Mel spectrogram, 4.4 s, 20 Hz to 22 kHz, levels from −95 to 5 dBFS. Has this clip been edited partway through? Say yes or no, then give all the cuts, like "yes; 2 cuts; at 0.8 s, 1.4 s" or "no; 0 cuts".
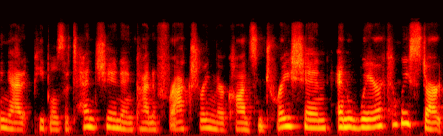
yes; 1 cut; at 3.3 s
